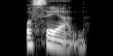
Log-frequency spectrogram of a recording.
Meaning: a female given name, popular in the 1990s and the 2000s
- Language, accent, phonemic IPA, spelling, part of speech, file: French, France, /ɔ.se.an/, Océane, proper noun, LL-Q150 (fra)-Océane.wav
